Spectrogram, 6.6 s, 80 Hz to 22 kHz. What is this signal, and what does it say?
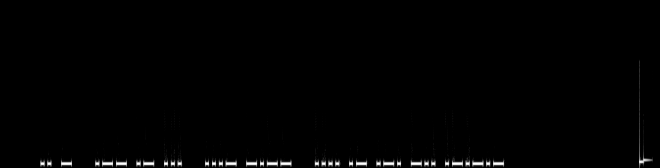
Morse code, heard as a keyed tone, about 36 wpm, 700 Hz. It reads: IT WAS VY HARD.
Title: Sentences from Top 300 Words and Abbreviations 35wpm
